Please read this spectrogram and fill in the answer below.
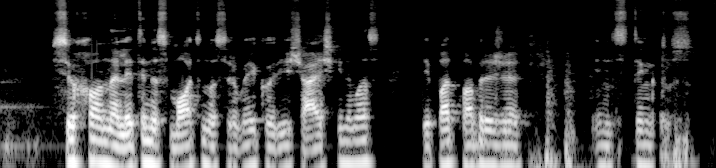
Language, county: Lithuanian, Vilnius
